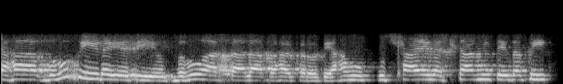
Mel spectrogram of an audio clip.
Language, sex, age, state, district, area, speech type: Sanskrit, female, 18-30, Kerala, Thrissur, urban, conversation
